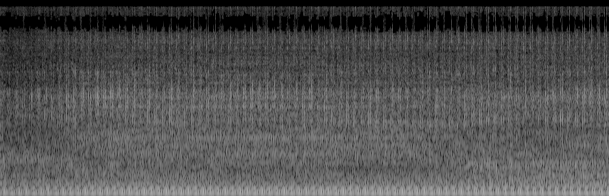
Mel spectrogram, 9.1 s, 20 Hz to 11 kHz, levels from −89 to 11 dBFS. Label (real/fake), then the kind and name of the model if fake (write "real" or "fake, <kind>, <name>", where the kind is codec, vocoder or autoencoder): real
